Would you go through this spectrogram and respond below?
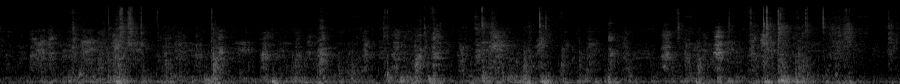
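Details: Puppies at play, filmed in 2017: soft, breathy panting in quick noisy bursts that repeat steadily, with a low rumbling background throughout.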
